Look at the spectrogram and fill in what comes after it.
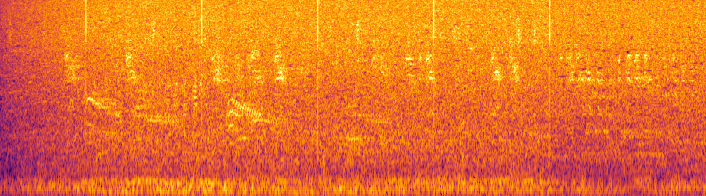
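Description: Several short bird calls, some of them descending notes, over a steady low rumble.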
